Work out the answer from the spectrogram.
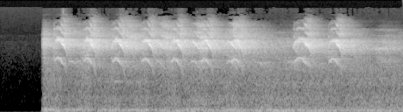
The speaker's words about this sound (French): La perruche, effectivement. C'est la perruche à collier.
